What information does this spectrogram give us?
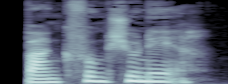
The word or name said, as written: bankfunktionær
